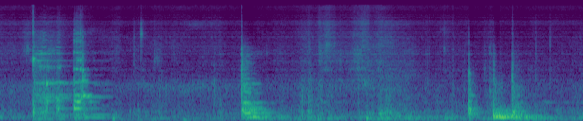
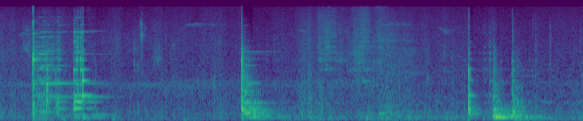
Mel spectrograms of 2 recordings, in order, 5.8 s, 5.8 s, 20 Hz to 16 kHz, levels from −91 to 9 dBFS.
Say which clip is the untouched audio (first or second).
second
